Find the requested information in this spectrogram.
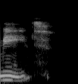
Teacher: The vowel sounds are organized on the vowel chart from the highest, most front vowel, E, as in meat. Front vowels are made with the mouth in a smile position.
